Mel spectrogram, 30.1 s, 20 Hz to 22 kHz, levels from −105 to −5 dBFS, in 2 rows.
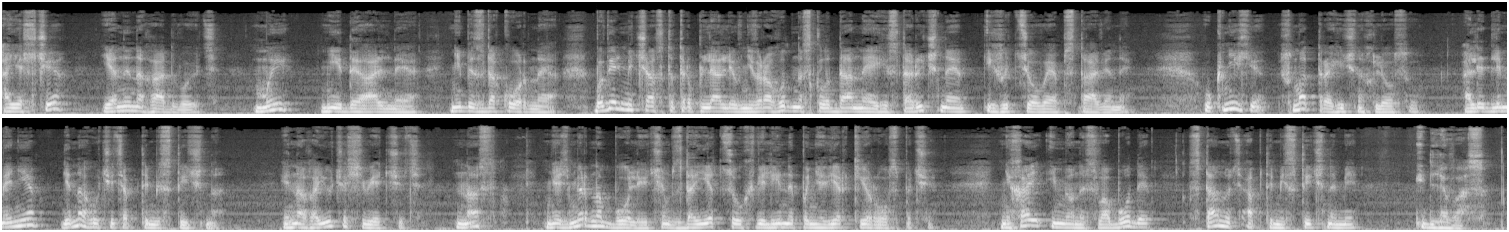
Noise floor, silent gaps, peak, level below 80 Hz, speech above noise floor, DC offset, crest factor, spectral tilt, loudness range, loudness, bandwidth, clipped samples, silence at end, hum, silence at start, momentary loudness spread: -40 dBFS; none; -4 dBFS; -42 dBFS; 22 dB; under 0.1%; 16 dB; -5.5 dB/octave; 3 LU; -19 LUFS; 16.5 kHz; under 0.1%; 0 s; none; 0 s; 11 LU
